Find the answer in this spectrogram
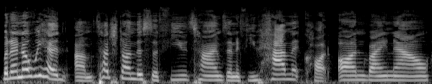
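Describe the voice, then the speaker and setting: A woman from Brooklyn co-hosting a casual podcast, playful and quick to laugh. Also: medium pitch, lively intonation, no room sound. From Brooklyn, New York. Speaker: podcast co-host. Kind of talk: casual chat.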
